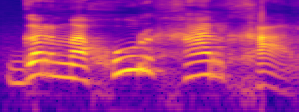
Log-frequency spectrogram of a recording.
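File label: "Gornahoor Harharkh", pronunciations; Fourth Way; Beelzebub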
